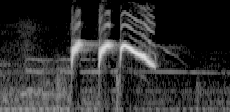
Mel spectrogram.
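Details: Female bird calling a male in the forest: three strong whistled notes, each rising then falling, the third drawn out and sliding down, with a faint steady tone behind.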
